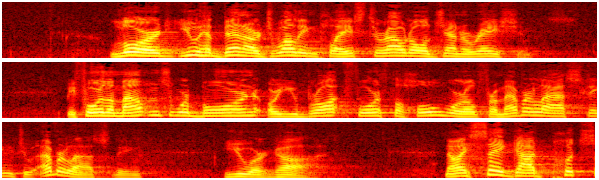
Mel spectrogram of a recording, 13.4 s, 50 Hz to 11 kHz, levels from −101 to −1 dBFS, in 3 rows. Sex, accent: male, American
